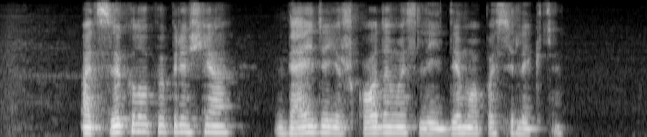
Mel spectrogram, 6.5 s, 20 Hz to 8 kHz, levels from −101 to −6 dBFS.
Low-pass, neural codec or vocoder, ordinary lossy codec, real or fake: 7.2 kHz; none; AAC, 32 kbps; real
